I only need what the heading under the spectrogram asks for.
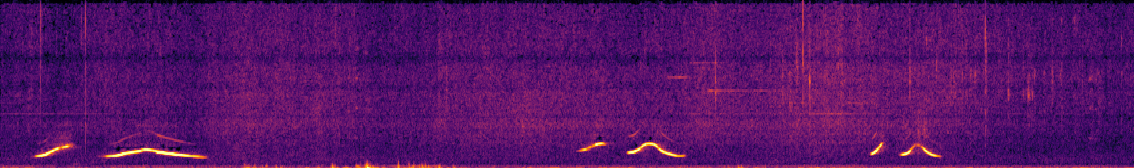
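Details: Pet parrot in a garden giving three wolf whistles, each a short rising whistle followed by a longer rise-and-fall, spaced a few seconds apart over low background rumble.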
